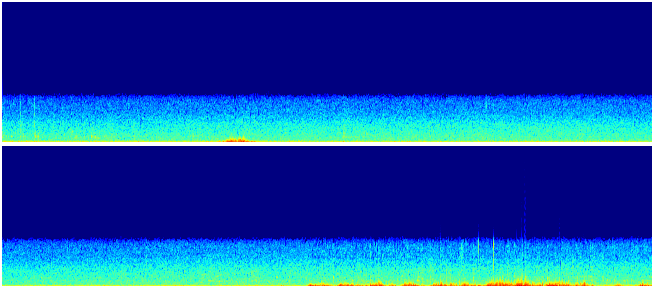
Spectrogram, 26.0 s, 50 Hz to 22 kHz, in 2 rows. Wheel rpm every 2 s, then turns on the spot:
0, 0, 0, 0, 0, 0, 0, 0, 0, 0, 0, 0, 0.
none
